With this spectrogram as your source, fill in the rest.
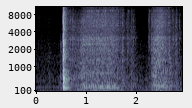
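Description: A home sewing machine stitching quilt fabric in bursts: a sharp start, then a steady mechanical whir of rapid stitches, a brief pause, and another run, close and fairly loud.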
